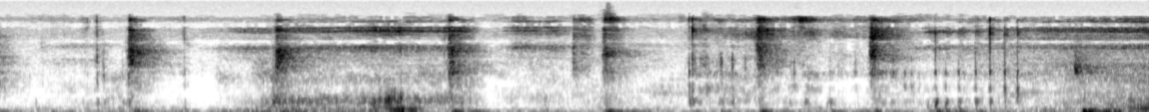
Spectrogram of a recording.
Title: loudest snoring dog in the world😂🫣🥴😂#trending #viral #shortvideo #love #subscribe #thankyou #fyp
